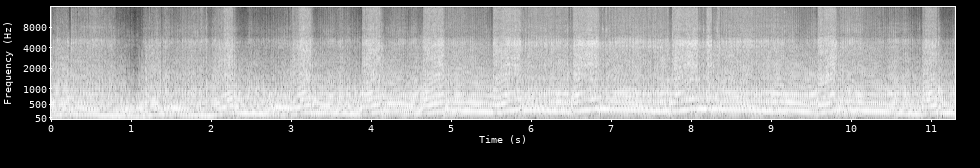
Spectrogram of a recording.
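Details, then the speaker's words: Acura Legend, mechanically properly tuned, revved for a few seconds: repeated quick revs, with pitch climbing cleanly and falling back each second or so, no misfire or rattle. Normal revving. "So yeah, that's what an Acura Legend sounds like when it's properly tuned, mechanical wise."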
